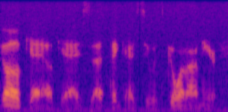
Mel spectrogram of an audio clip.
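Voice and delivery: low, soft and fast; quietly figuring it out, rushing; muttering to himself. Retold or imitated. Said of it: "You're like".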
